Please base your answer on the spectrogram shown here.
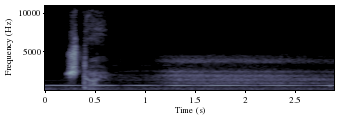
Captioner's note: exhale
